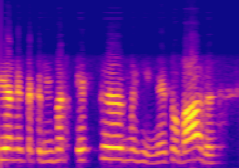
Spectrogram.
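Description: Speech only: a single voice reading a news item aloud at a steady pace.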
